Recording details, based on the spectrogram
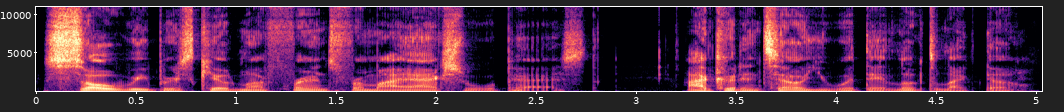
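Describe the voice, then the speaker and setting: A man acting as a world-weary, cynical anime traitor speaks in a deep voice with a husky grain. He is guarded and wry, laid-back yet deliberate, in a very dry, close sound. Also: dry recording. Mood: grim, matter-of-fact. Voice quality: husky, low. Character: cynical, guarded male former Soul Reaper turned traitor. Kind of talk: anime fan dub acting.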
